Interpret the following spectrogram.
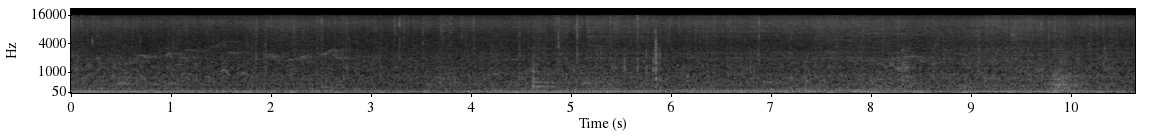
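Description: Sausages and steaks sizzling steadily on a hot swing grill over a fire, with a couple of faint clicks about midway through.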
